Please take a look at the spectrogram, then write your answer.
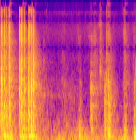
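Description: A deck of cards for the game Deck of Wonders being shuffled by hand, a run of crisp riffling bursts with short pauses between them, close and fairly loud.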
